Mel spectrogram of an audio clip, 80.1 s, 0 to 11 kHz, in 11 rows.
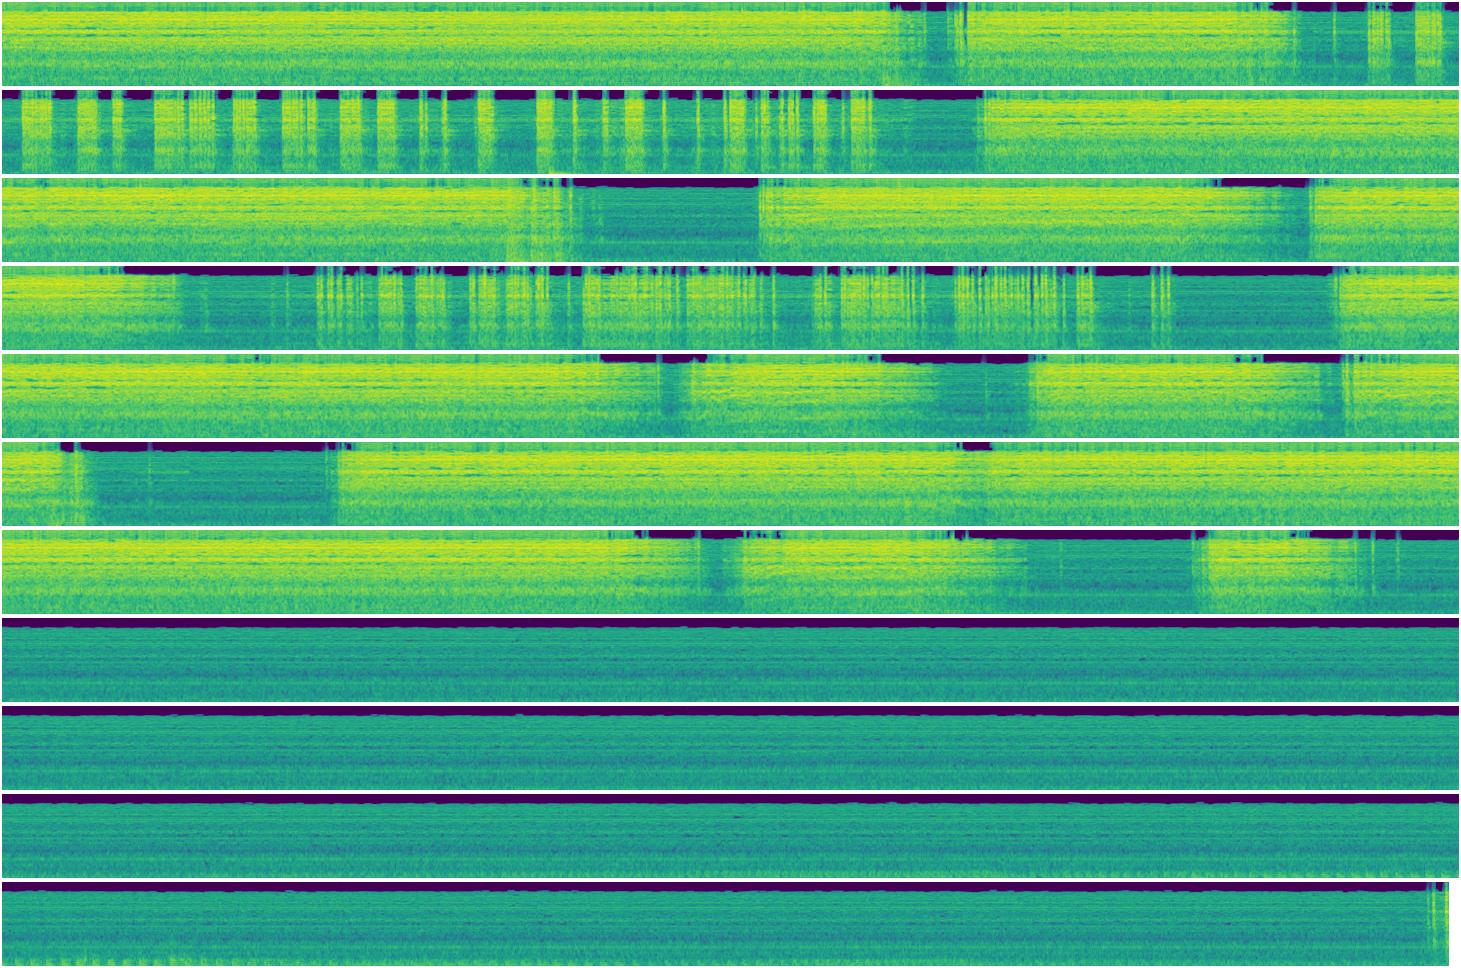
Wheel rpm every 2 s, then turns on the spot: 210, 200, 130, 30, 20, 20, 170, 220, 130, 180, 130, 30, 10, 20, 120, 190, 80, 110, 60, 180, 190, 220, 210, 130, 50, 20, 0, 0, 0, 0, 0, 0, 0, 0, 0, 0, 0, 0, 0, 0.
6-12 22-28 50-52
